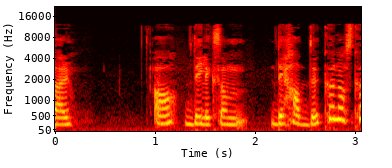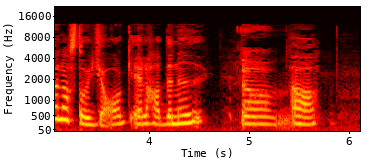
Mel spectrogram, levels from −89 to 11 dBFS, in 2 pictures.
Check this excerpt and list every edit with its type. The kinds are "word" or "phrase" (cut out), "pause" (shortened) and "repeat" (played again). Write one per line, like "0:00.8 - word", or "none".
0:01.5 - phrase
0:03.0 - repeat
